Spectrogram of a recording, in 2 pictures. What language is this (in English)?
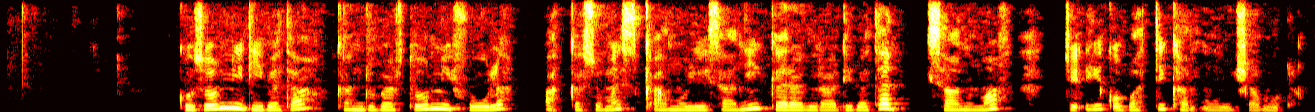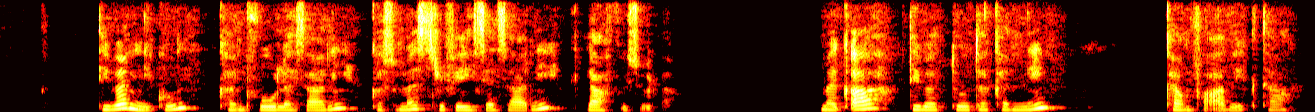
Oromo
